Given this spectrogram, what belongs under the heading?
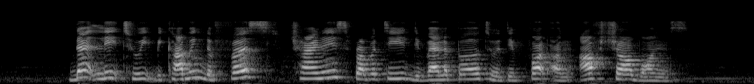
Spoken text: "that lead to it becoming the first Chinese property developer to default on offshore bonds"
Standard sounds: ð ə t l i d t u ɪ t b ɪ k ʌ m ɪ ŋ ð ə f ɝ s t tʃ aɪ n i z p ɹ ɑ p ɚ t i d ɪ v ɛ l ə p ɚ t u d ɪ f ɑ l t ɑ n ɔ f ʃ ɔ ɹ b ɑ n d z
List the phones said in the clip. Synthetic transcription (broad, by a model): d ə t l i d t u ɪ t b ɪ k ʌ m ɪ ŋ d ə f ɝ s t tʃ aɪ n i s p ɹ ɑ p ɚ t i d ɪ v ɛ l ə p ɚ t u d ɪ f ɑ t ɑ n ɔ f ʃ ɔ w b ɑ n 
